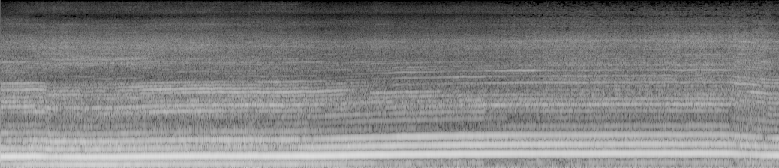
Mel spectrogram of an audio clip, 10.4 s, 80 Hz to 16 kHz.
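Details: 1970s ARCO 3533 vintage mini bike, small two-stroke with no muffler, held at about 10,000 rpm while doing only about five mph: a loud, raw, buzzing scream, pitch creeping up slightly, running flat out.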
